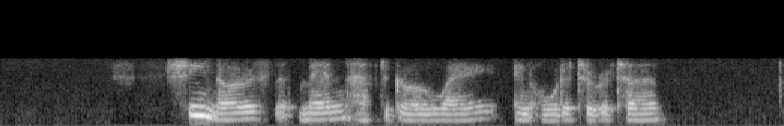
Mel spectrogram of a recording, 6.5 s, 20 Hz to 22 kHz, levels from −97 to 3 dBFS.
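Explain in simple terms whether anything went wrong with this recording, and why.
The phone decided nobody was talking and stopped sending speech, so the receiver filled those gaps with made-up background hiss. This is AMR comfort noise. It appears at 0.00–0.94, 1.12–1.38, 5.68–6.48 and 6.52–6.54 s, where the real background gives way to a smooth, even noise that switches in and out. The narrowband mobile codec carrying the speech leaves it sounding telephone-thin.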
